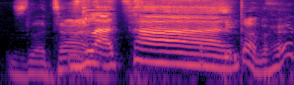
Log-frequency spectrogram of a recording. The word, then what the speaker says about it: Zlatan: Is it spelled L-A-T-A-N? No, it's spelled Z-L-A-T-E-N. So it's Zlatan.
